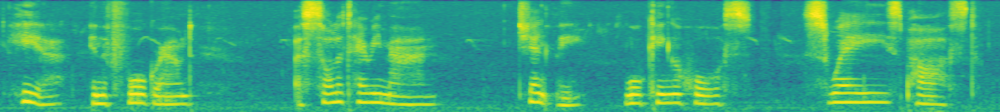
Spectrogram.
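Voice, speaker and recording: Soft-spoken delivery comes at a very slow pace, broken by long, frequent pauses. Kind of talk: ASMR relaxing description of landscape paintings. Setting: studio, close-mic ASMR. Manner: soft-spoken, slow, calming.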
